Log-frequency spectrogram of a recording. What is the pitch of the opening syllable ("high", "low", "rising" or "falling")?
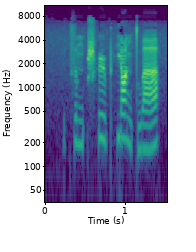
rising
